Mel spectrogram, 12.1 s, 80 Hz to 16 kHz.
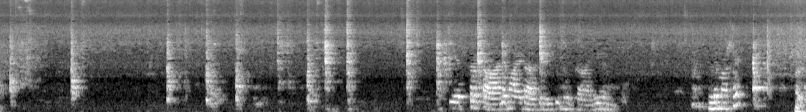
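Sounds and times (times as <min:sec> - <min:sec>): metal spoon scraping a pan: 0:00.0 - 0:01.6, 0:02.3 - 0:08.9, 0:11.2 - 0:12.0
food sizzling in a pan: 0:00.0 - 0:12.0.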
